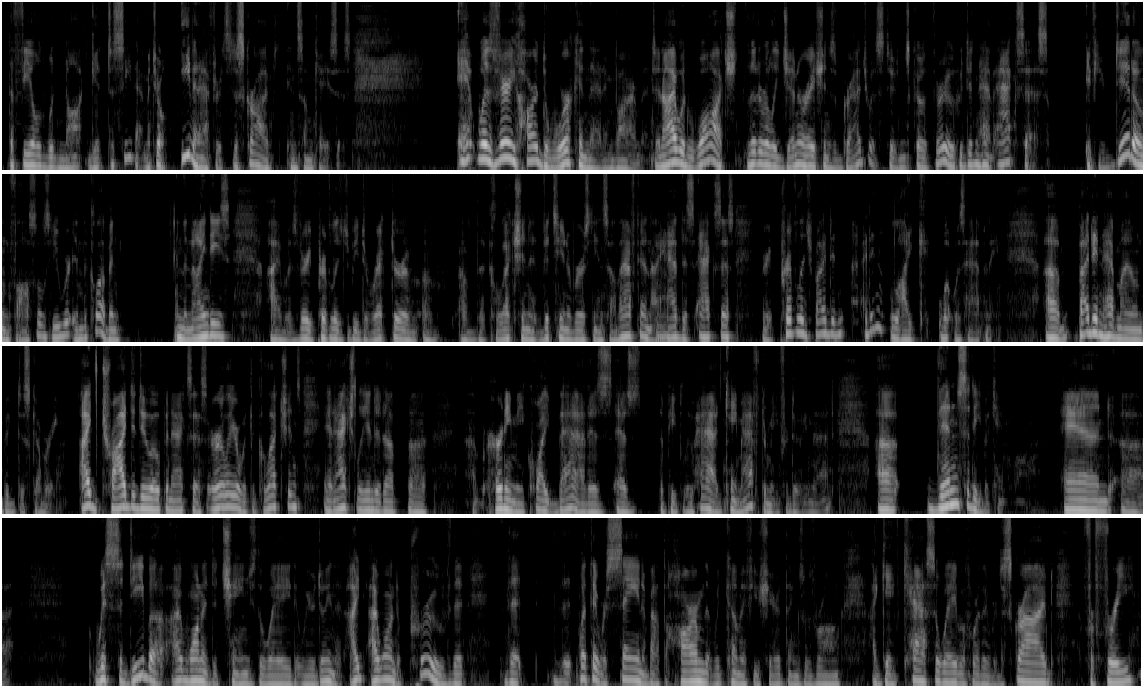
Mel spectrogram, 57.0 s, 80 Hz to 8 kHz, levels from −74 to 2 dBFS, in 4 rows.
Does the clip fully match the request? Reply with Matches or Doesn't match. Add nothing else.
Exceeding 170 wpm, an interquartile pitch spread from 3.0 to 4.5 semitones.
Doesn't match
